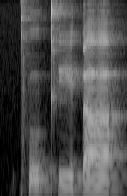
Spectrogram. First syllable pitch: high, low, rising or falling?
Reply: high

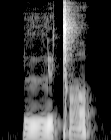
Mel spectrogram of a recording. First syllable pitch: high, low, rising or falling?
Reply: low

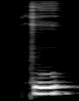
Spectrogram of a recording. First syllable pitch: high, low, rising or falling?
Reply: rising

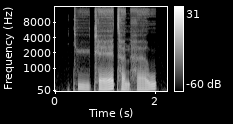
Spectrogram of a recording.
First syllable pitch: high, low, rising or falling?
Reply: low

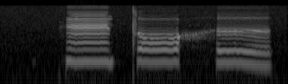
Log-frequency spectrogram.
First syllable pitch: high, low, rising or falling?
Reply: high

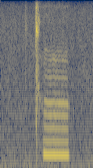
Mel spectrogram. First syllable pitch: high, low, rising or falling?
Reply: high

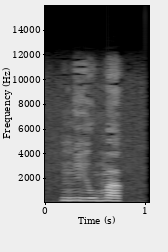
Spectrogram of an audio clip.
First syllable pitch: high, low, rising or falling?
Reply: high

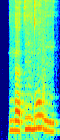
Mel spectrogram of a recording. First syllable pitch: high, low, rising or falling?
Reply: low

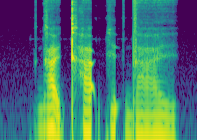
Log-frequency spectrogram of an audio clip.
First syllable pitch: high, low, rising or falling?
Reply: falling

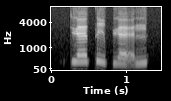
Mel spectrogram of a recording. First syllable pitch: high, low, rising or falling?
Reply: high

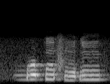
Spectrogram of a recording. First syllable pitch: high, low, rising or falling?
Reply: high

